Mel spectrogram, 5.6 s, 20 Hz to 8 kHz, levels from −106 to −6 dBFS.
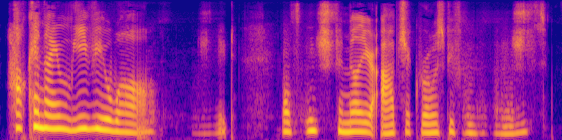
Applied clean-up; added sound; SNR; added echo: neural mask model DeepFilterNet 3.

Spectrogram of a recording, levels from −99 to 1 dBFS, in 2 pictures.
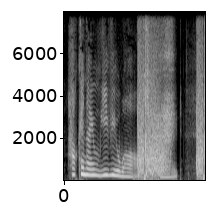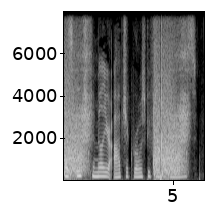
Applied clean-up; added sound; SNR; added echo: none; Gunshot, gunfire; -3 dB; none.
